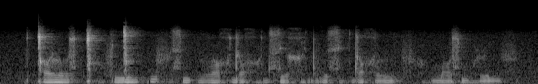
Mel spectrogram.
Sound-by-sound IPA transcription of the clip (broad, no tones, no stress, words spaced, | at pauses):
ǀɔɭosǀʰɔ̤f ŋ͡ǀikʷɪ fi̤smi̤lːɔχdo χɔ̤dsiχi̤d ɡʷisi̤dɔχ lːi̤fhɔ̤ mɔsmɔ̤ ɭif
